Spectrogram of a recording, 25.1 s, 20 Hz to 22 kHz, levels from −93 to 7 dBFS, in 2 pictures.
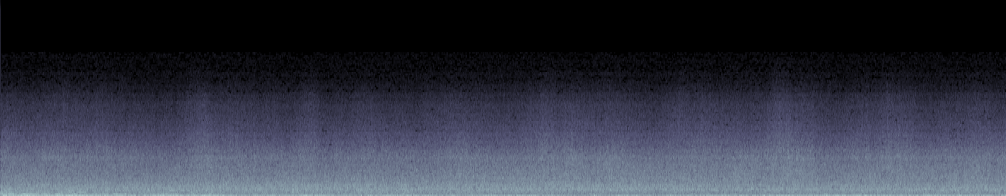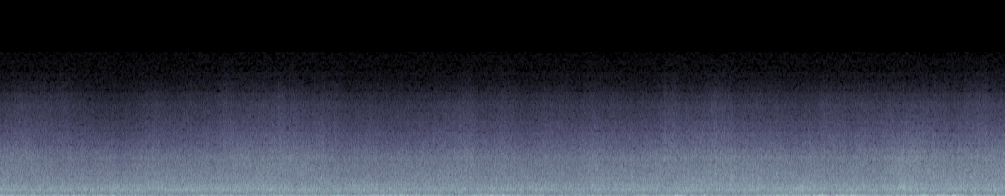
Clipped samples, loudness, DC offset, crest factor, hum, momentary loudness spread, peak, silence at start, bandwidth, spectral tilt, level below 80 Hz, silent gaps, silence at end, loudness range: under 0.1%; -25 LUFS; under 0.1%; 18 dB; none; 3 LU; -8 dBFS; 0 s; 12.5 kHz; -4.5 dB/octave; -30 dBFS; none; 0 s; 2 LU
